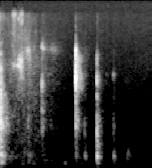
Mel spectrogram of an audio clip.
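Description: A short run of sharp clicks and taps: a dense cluster at the start, then three separate clicks in the second half.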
